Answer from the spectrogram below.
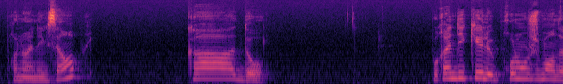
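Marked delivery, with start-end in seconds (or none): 1.9-2.7 first vowel of kado held; long A in kado. Shown as a demonstration. Teacher gives a katakana example, long A in kado. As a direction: stretch the A in kado. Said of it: "le prolongement des voyelles longues".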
